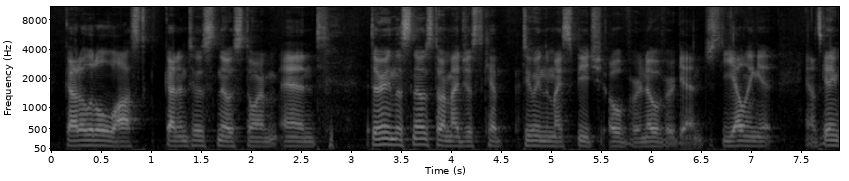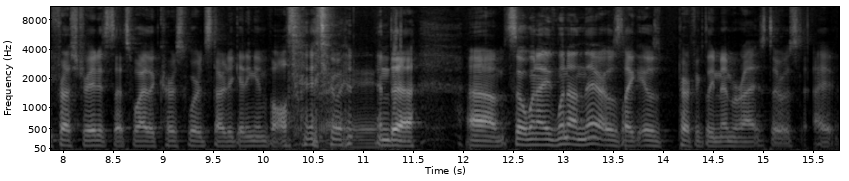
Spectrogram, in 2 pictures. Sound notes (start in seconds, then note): 10.3 laughs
